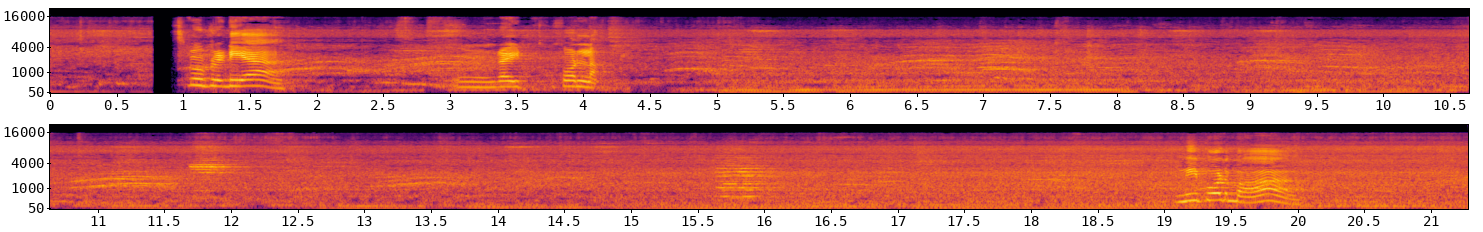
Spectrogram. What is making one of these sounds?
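Young children talk and call out nearby.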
